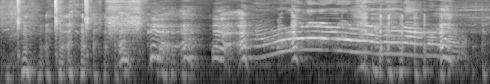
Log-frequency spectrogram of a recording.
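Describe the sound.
A man does a drawn-out, wavering cat meow that climbs and then slowly falls, loud, after a short burst of breathy laughter-like sounds.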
